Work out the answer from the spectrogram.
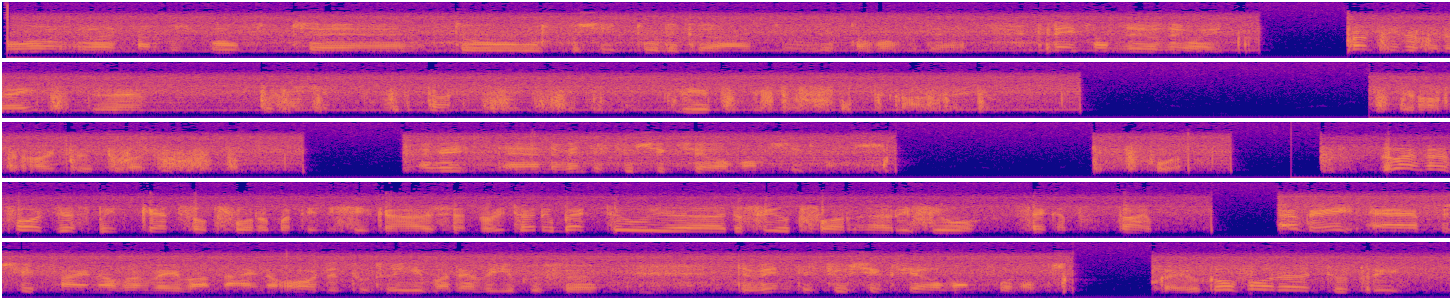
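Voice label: lifeliner scrambled to groningen city tower 118.700 MHz; ehgg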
